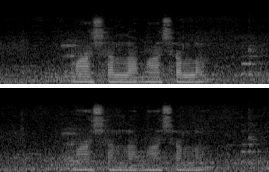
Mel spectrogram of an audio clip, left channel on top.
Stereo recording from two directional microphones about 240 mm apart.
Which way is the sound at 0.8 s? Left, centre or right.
Centre.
